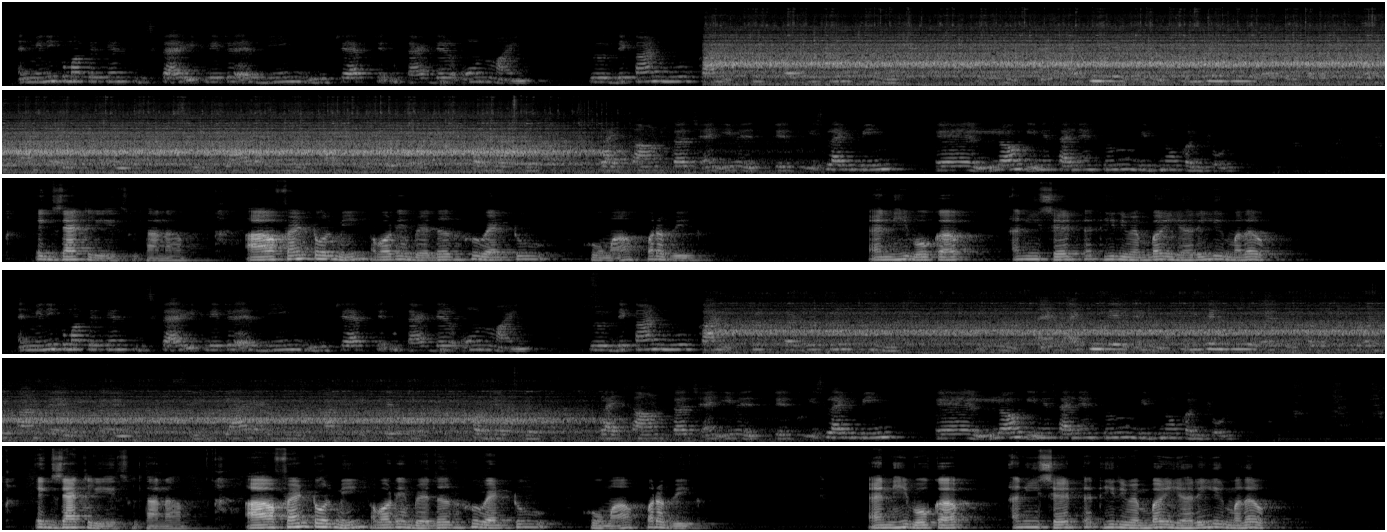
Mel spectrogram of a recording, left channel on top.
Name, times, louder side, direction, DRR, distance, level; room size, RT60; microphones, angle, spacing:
voice 1, 0.2-5.3 5.9-9.0 9.7-19.3 19.8-22.9 23.2-26.2, equal, 5° right, 0.3 m, -41 dB
sound 1, 7.0-22.0, left 6 dB, 50° left, 0.6 m, -34 dB
sound 2, 9.2-18.1, right 1 dB, 40° right, 2.9 m, -59 dB
voice 2, 27.7-29.5 29.8-33.1 33.5-34.6 36.3-37.4 37.7-40.3, right 4 dB, 65° right, 0.7 m, -30 dB
16.0 x 6.3 x 4.3 m
head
